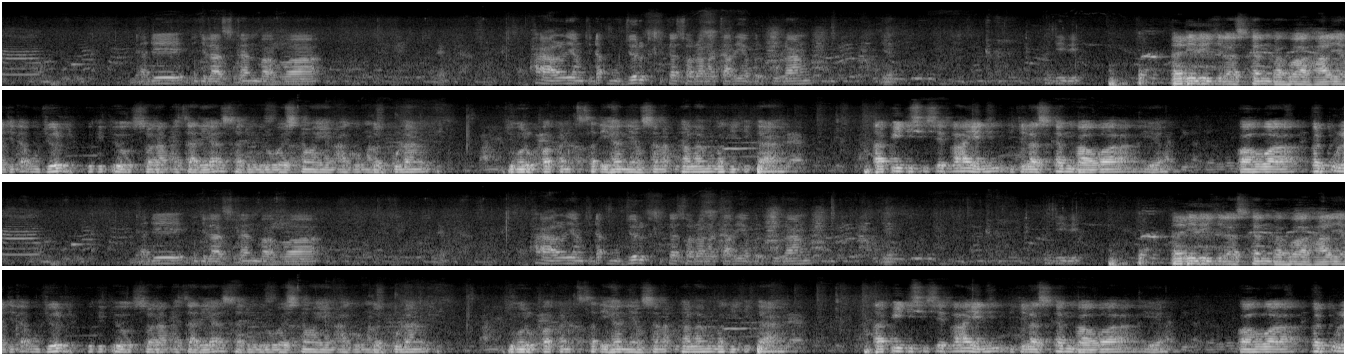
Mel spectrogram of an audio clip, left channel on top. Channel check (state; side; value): normal; both; correlation 0.43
